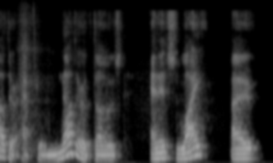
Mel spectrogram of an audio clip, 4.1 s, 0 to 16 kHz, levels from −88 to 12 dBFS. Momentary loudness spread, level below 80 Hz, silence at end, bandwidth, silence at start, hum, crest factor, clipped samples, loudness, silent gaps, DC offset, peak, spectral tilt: 12 LU; -64 dBFS; 0.25 s; 13.5 kHz; 0 s; none; 18 dB; under 0.1%; -29 LUFS; none; under 0.1%; -12 dBFS; -6.5 dB/octave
